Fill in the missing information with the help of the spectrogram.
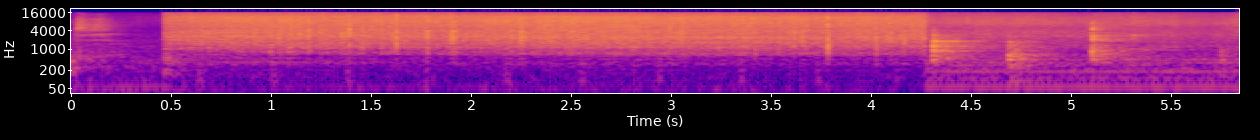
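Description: Mushrooms and green vegetables frying in olive oil in a pan. A loud, steady sizzle with fine crackles starts about half a second in, then drops to a quieter sizzle with a few light knocks about four seconds in.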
